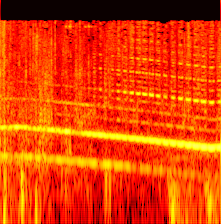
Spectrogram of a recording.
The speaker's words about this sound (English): Then, sirens.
